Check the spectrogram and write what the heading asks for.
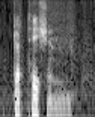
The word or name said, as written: guttation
